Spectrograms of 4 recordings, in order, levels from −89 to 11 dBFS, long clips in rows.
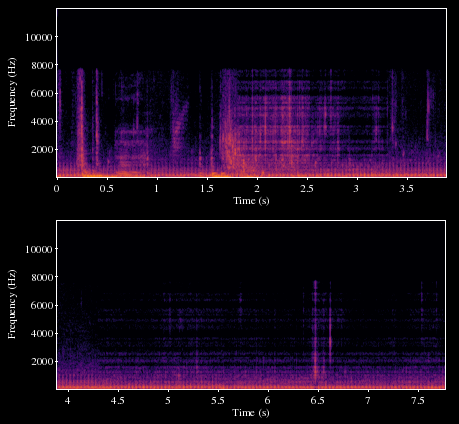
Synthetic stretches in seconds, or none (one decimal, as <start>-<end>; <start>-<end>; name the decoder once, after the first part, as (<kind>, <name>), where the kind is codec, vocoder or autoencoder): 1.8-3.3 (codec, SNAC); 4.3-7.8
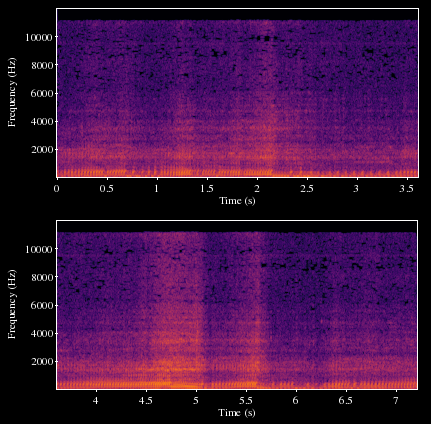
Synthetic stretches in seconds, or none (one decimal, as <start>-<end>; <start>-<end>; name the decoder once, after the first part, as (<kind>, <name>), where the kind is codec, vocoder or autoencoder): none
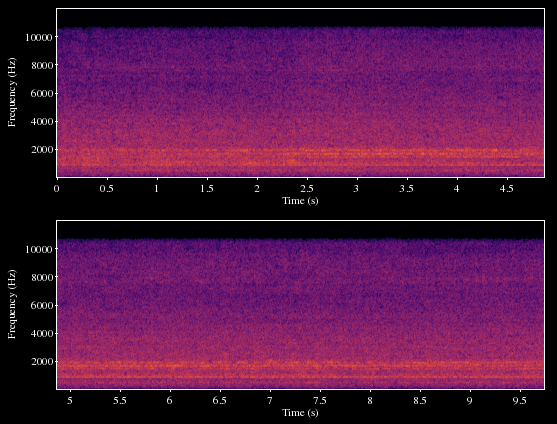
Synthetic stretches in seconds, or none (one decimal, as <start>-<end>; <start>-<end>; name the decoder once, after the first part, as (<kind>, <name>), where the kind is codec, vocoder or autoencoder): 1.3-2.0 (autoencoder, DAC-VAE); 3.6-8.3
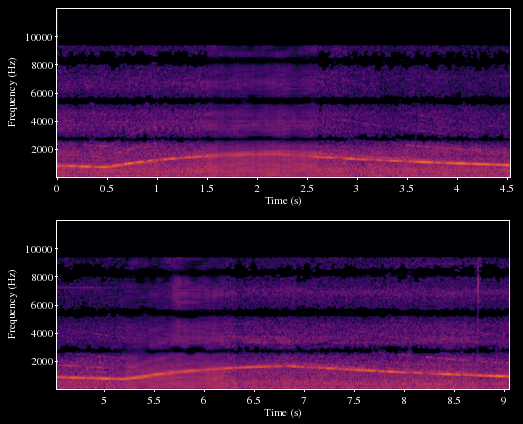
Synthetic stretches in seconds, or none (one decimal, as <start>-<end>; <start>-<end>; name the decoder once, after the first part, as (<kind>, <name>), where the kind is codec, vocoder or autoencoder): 1.5-2.6 (vocoder, Vocos); 5.2-6.2

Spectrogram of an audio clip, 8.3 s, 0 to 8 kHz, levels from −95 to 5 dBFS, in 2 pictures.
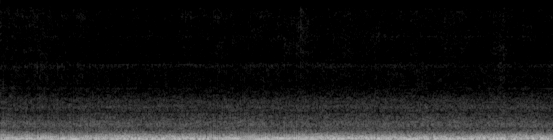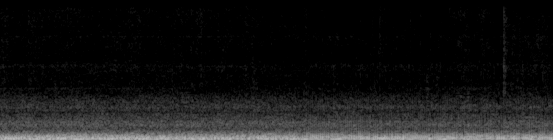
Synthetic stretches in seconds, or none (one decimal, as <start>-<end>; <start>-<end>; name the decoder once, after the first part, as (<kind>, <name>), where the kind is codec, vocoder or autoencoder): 0.0-0.7 (vocoder, WaveNeXt); 1.5-2.4; 6.4-8.3

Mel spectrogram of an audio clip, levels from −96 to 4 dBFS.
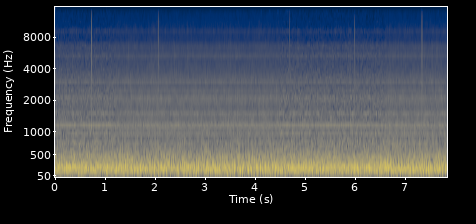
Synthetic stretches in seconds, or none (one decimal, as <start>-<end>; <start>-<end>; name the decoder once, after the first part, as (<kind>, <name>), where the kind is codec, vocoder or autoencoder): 1.2-4.5 (vocoder, Vocos); 6.6-7.9

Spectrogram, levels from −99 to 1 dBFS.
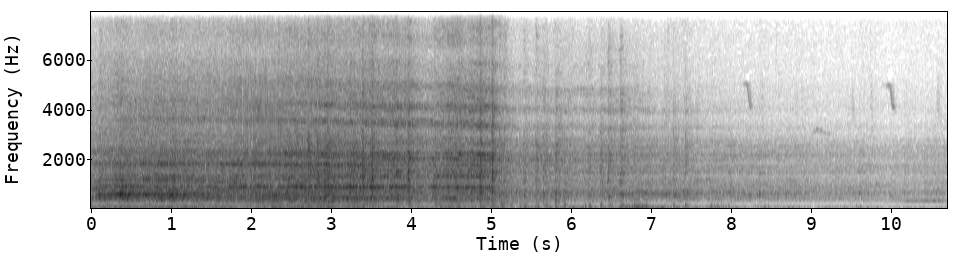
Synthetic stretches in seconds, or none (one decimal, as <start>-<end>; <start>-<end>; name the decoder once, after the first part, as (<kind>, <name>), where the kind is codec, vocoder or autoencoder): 1.8-2.4 (vocoder, HiFi-GAN)

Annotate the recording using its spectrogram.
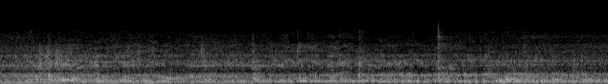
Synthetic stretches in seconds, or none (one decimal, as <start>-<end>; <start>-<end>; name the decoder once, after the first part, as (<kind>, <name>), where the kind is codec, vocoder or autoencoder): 0.6-1.9 (codec, SNAC); 2.7-4.9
